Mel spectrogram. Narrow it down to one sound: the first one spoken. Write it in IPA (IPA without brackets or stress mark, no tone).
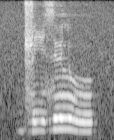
ɖ͡ʐ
